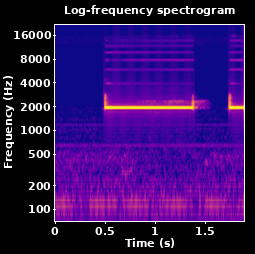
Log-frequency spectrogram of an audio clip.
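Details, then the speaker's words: iPhone X (10) with no power, multimeter in continuity mode: steady high-pitched beep, held then repeated, showing the data line dead shorted to ground on the board. "and this side supposed to be the data line and it's not it's straight short to ground"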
